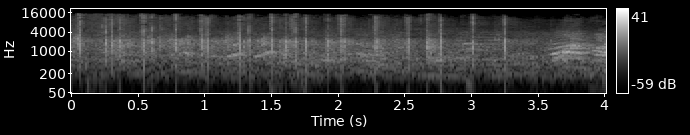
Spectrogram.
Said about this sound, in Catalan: Bravo, un aplaudiment.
